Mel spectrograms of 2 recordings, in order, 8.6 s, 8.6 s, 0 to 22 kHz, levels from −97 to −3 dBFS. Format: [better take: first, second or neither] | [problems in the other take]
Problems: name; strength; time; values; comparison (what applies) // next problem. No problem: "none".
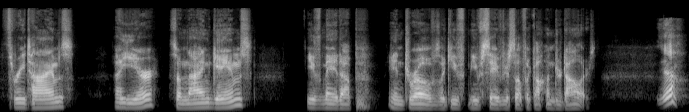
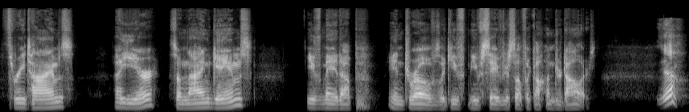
neither | thin; very; fading below 450 Hz; the same in both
